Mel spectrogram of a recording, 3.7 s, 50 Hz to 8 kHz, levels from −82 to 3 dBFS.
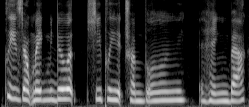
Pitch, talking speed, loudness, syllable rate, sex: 245 Hz, 190 wpm, -18 LUFS, 5.2 syllables/s, female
